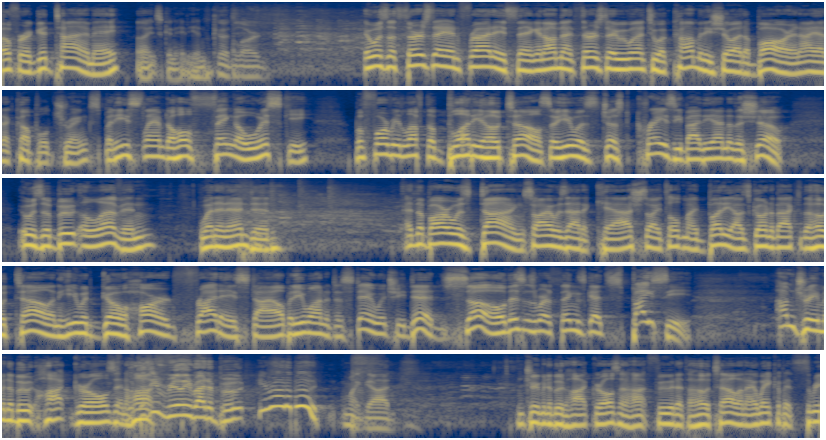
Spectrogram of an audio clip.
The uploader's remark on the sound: Live in Austin, TX! Live from SxSW.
